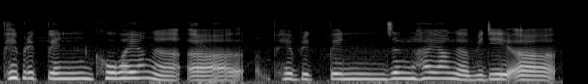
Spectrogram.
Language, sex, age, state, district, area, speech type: Bodo, female, 18-30, Assam, Udalguri, urban, spontaneous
